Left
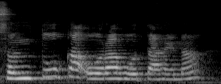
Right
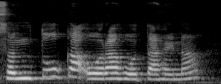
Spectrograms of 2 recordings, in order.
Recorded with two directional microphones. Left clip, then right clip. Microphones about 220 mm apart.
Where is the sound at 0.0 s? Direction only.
40° right (ahead or behind).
